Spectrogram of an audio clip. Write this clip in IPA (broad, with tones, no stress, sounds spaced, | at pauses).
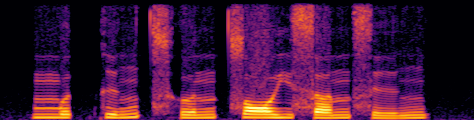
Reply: m ɵ˨˥ t̚ k ɪ˨˥ ŋ t͡sʰ ɵ˨˧ n t͡s ɔː˧ j s ɐ˨˧ n s ɪ˨˧ ŋ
